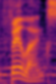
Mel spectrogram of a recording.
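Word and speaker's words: Phalanx: First, failank is pronounced failank and it's named after an ancient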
